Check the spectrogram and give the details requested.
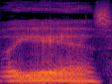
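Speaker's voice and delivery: put-on Brooklyn cigarette smoker voice. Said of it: "was that your Brooklyn cigarette smoker voice?".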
